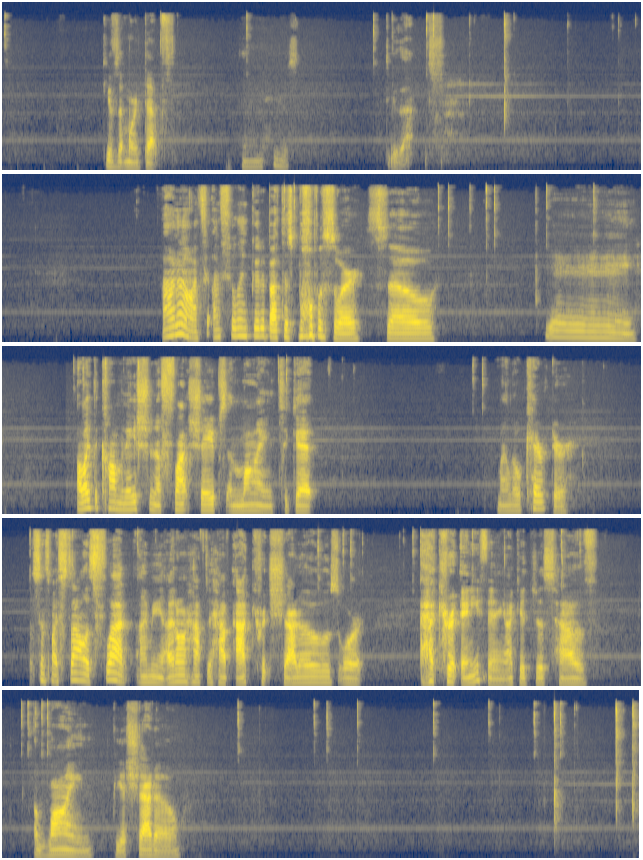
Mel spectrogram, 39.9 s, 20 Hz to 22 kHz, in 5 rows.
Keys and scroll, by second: 6.2 super+-, 7.0 super+=, 17.6 super+-, 34.7 z.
